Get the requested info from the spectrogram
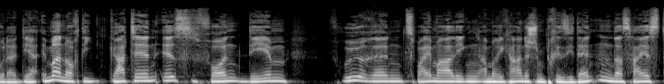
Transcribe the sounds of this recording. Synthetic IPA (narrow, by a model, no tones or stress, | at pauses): oːɾɐdeːɐʔɪmɐnɔχd̥iːɡ̥atɪnɪstfɔndeːm | fʁ̥yːəʁənt͡sv̥aɪmaːlɪɡŋ̩aməʁ̞ikʰaːnɪʃn̩pʁ̥ɛzidɛntn̩dashaɪst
